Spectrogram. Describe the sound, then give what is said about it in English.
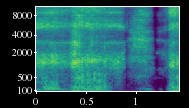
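A person imitates Ruby growling at a woman: low, rough, rumbling bursts in about three pulses with brief gaps, fairly loud and with no speech. “And she moves forward and Ruby is like growling at her like.”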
